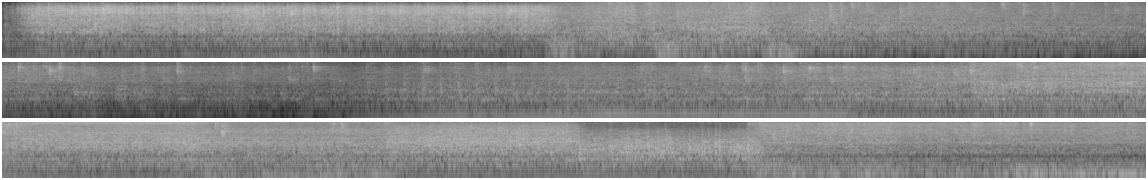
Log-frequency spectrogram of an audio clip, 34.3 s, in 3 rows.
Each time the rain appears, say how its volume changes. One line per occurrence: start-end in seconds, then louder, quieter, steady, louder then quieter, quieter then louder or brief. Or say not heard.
0.0-34.2 quieter then louder.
